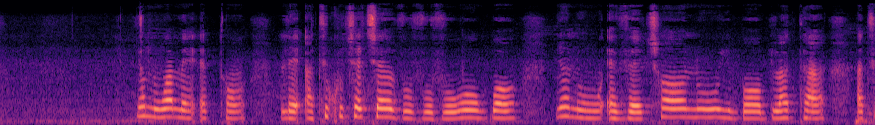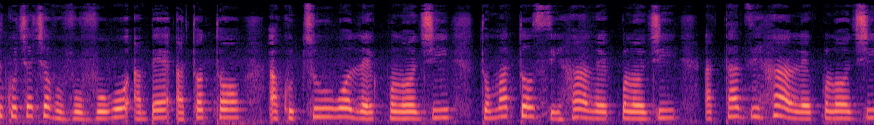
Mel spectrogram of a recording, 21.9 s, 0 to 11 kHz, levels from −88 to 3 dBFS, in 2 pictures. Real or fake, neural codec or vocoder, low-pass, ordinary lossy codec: real; none; 9.9 kHz; AAC, 32 kbps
